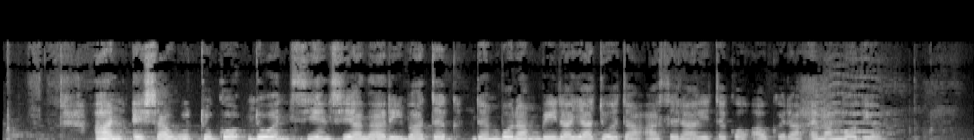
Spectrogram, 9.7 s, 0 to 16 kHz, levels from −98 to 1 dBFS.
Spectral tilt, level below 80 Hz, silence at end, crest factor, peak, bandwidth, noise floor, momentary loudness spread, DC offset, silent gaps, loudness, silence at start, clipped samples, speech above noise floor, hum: -4 dB/octave; -62 dBFS; 0.85 s; 20 dB; 0 dBFS; 11.5 kHz; -55 dBFS; 14 LU; under 0.1%; none; -19 LUFS; 0.05 s; under 0.1%; 36 dB; none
